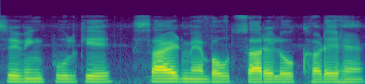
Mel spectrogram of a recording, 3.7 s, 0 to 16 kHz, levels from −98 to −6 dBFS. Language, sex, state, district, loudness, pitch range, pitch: Hindi, male, Jharkhand, Deoghar, -19 LUFS, 120-125 Hz, 120 Hz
